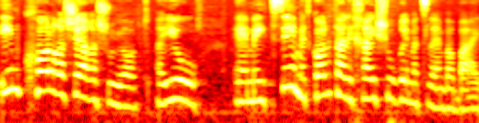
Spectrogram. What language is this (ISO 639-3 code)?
heb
